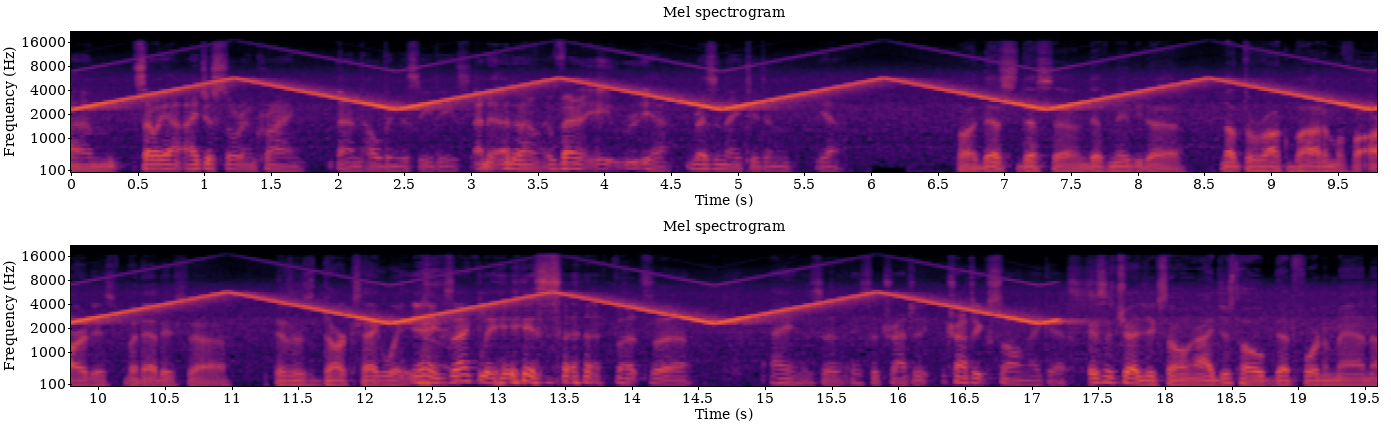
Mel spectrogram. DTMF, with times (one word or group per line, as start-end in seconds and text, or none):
none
